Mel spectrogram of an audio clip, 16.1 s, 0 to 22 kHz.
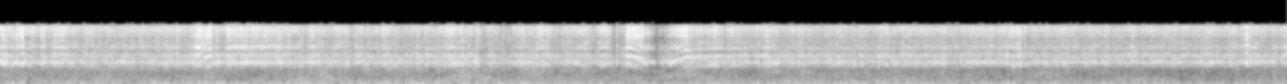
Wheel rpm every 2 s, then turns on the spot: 230, 230, 230, 210, 170, 230, 230, 230.
none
